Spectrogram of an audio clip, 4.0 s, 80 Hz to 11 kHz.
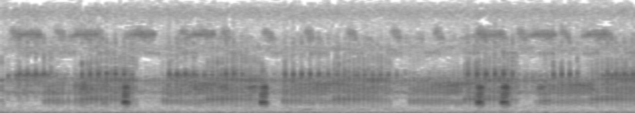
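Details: Microhyla pulchra, narrow-mouthed frogs, chorusing in a Thai rice field at Mae Hia, Chiang Mai, in 2014. Males call to attract females. Buzzy overlapping calls, with loud clipped notes singly and in pairs.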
